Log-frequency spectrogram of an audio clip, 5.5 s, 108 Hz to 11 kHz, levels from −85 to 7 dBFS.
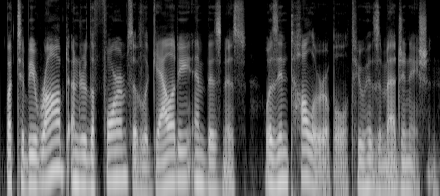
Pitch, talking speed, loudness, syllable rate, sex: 135 Hz, 175 wpm, -18 LUFS, 6.0 syllables/s, male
